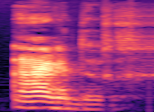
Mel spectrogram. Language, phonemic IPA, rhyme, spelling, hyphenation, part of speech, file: Dutch, /ˈaːr.dəx/, -aːrdəx, aardig, aar‧dig, adjective, Nl-aardig.ogg
- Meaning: 1. friendly, nice 2. nice 3. considerable, substantial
